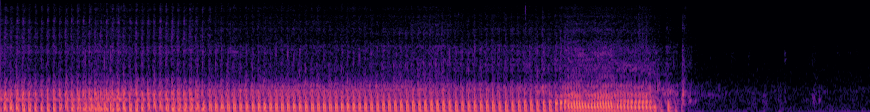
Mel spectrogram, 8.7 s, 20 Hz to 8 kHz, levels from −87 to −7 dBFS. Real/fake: real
